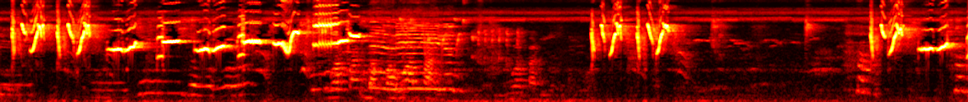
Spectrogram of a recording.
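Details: Morning 'gacor nembak' song of an oriental magpie-robin: sharp downslurred chips and sweet whistled notes, a rattling trill in the middle, then more bursts of steep falling notes after a pause.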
